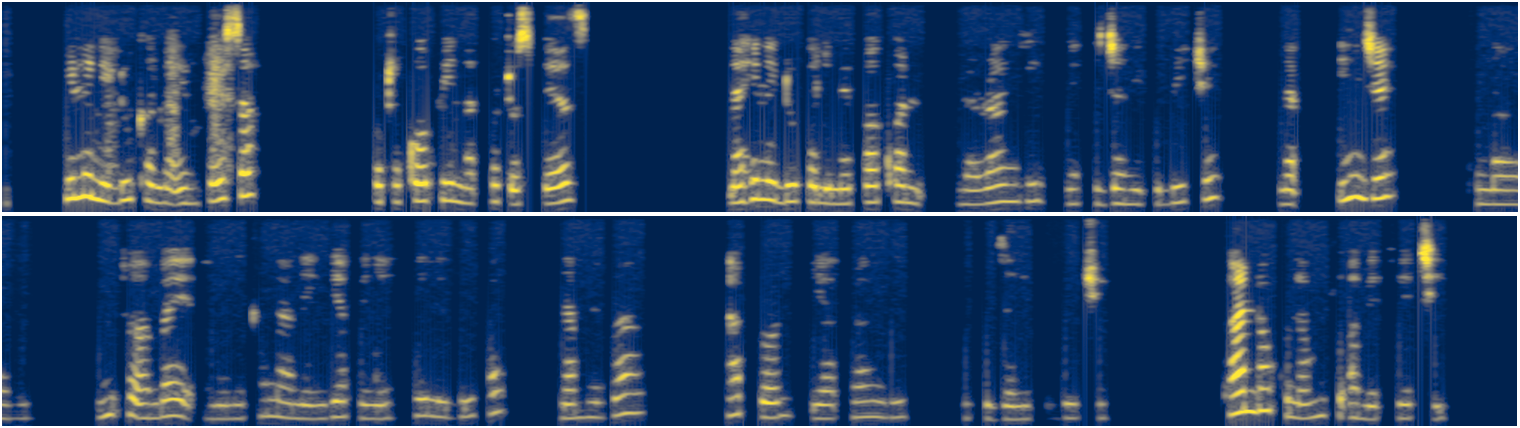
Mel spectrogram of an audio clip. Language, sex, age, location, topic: Swahili, female, 25-35, Kisumu, finance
